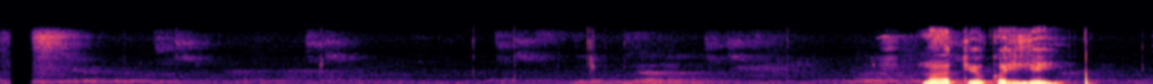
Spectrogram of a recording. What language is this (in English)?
Nepali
